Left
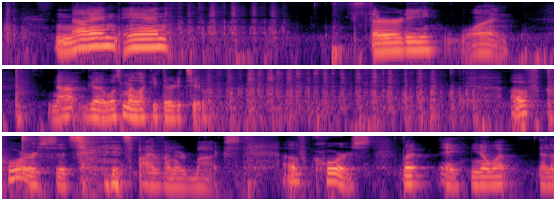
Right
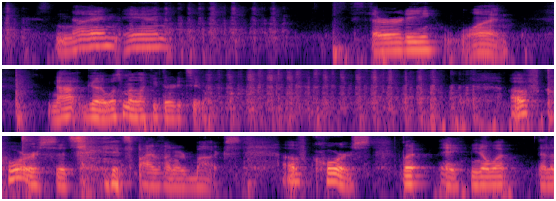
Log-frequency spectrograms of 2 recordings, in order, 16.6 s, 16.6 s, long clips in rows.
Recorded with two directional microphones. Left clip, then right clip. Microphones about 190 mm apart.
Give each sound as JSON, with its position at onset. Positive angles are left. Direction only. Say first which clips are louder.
{"t": 0.6, "sound": "speech", "louder": "left 9 dB", "side_deg": 35}
{"t": 3.6, "sound": "speech", "louder": "left 5 dB", "side_deg": 30}
{"t": 3.9, "sound": "speech", "louder": "left 3 dB", "side_deg": 10}
{"t": 4.6, "sound": "speech", "louder": "left 1 dB", "side_deg": 0}
{"t": 6.0, "sound": "speech", "louder": "even", "side_deg": -5}
{"t": 6.6, "sound": "speech", "louder": "left 3 dB", "side_deg": 20}
{"t": 10.3, "sound": "speech", "louder": "left 1 dB", "side_deg": 5}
